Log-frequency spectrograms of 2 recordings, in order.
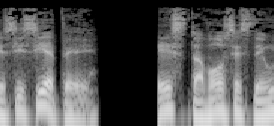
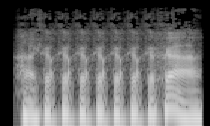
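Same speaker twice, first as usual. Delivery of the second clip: laughing. Real, not acted. Laughing at the mosquito voice.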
